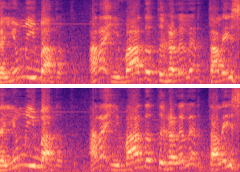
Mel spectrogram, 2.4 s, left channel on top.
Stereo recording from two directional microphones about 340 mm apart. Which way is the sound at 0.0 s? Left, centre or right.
Centre.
